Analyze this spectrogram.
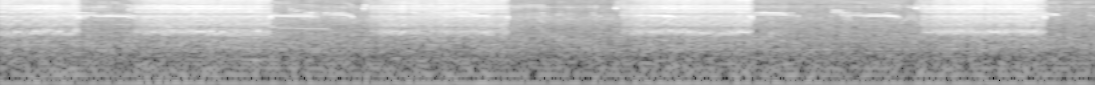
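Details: Bar-winged prinia chicks at the nest, fed locusts by both parents, give harsh, hissing begging bursts about a second long, repeated in pulses, with thin high squeaks mixed in and a low background hum.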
